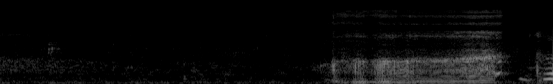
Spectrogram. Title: Snoring saint.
